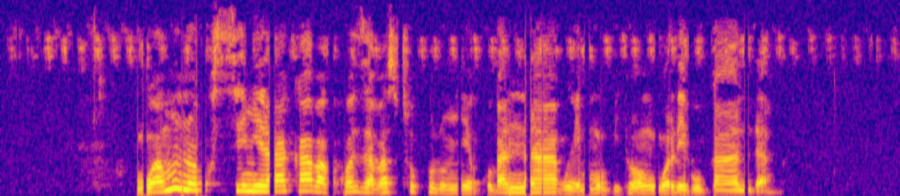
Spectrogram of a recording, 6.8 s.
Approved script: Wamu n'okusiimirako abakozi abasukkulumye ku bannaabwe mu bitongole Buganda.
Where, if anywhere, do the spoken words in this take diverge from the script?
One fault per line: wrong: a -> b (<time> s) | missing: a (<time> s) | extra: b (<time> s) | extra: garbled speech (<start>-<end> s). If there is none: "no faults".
no faults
